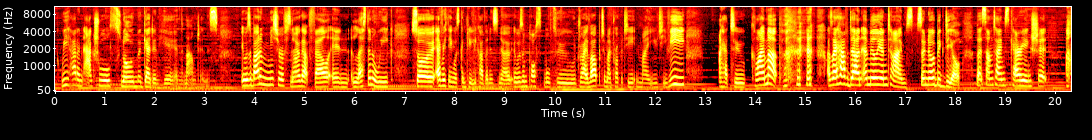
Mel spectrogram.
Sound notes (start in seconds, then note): 14.5 laughs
